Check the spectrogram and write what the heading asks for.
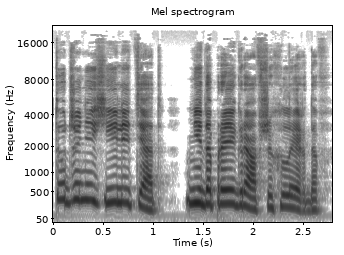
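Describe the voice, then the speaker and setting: A woman voicing a spiteful, haughty young noblewoman in a storybook, with a shrill, sneering voice. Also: lively intonation, normal speed, close to an everyday voice.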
